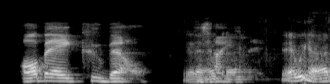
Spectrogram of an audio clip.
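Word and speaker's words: Aubé-Kubel: it right it's people you say up Alba Kubel it's obey coup bail that's nice yeah we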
